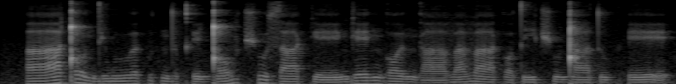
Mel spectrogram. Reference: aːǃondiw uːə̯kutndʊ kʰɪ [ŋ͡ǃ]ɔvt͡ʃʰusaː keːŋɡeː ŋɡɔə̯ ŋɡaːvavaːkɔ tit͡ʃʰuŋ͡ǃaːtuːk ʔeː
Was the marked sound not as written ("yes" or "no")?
no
